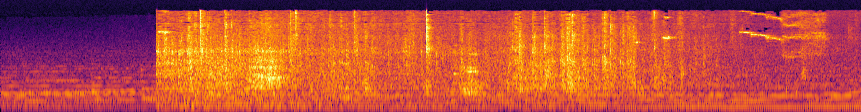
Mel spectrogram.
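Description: Soft sustained ambient music, joined about a second and a half in by steady rain falling and dripping, heard under the music.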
